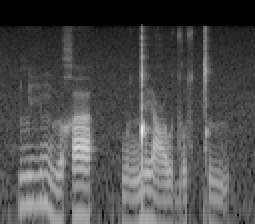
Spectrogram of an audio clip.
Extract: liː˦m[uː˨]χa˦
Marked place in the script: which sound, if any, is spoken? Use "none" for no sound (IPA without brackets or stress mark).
ɯː˨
